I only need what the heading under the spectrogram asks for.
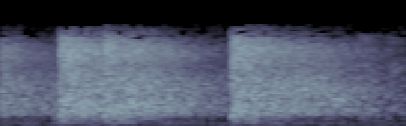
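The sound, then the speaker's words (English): Two loud, sharp gunshots crack about a second apart as a gun is shot out of a man's hand. Each blast has a long ringing decay that trails off before the next. “Say, did you see that? The masked man shot the gun out of Pokey's hand.”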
